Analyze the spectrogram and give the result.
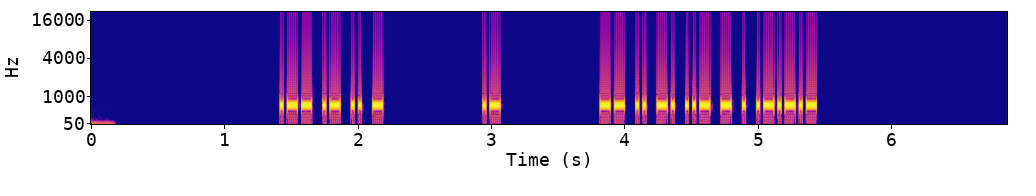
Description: Morse code, heard as a keyed tone, about 41 wpm, 700 Hz. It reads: WAIT A MINUTE.
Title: 4x Word-Spacing - Sentences from Top 500 Words - 45wpm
